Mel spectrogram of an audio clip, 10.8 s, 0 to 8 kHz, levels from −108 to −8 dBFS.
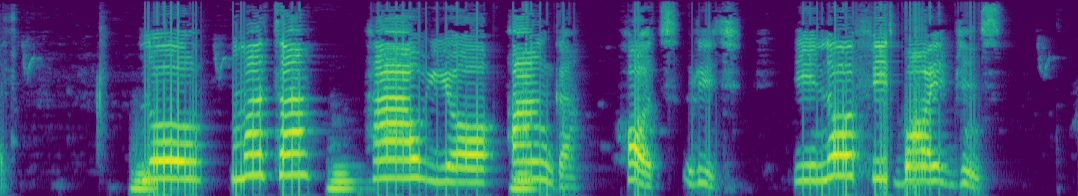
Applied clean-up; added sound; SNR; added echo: classical method log-MMSE.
